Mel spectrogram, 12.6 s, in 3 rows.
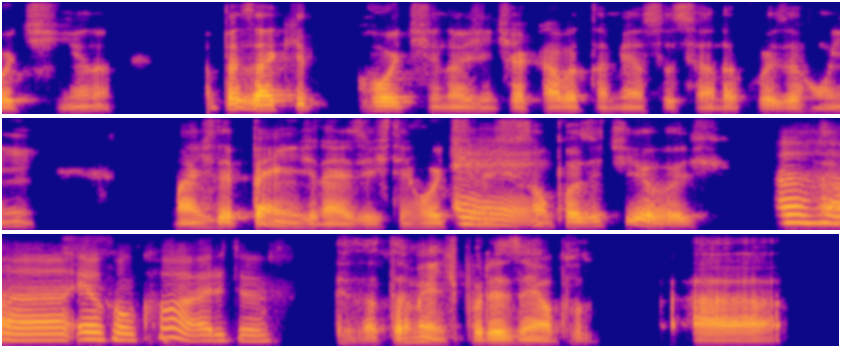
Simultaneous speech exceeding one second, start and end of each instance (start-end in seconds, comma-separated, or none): none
